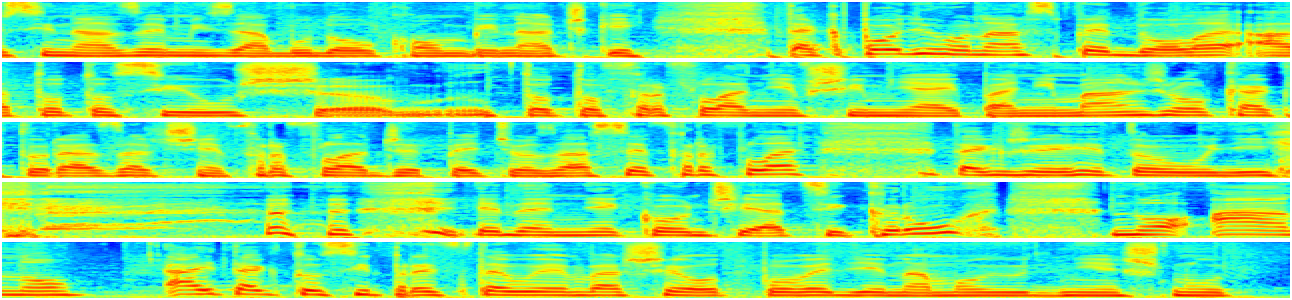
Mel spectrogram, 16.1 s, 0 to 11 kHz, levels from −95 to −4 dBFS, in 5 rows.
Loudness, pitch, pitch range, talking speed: -18 LUFS, 185 Hz, 170-215 Hz, 170 wpm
